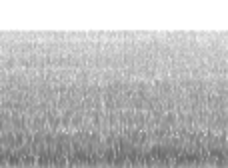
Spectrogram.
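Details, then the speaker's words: Gas burner at full flame on a double-diaphragm gas regulator (model steam use), inlet/outlet corrected, pressure gauge filmed: steady even roaring hiss with no sputter or flicker; normal full-flame operation. "je vais vous filmez d'abord le manomètre et vous écouterez le bruit donc j'ai l'agréable la puissance du gaz"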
